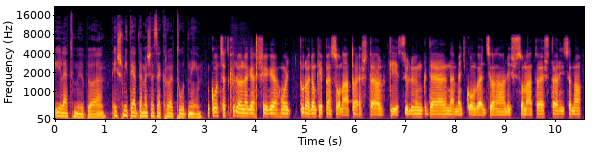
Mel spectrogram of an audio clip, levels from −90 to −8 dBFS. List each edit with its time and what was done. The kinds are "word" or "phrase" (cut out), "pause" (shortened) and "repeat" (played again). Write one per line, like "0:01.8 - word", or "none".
0:03.0 - pause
